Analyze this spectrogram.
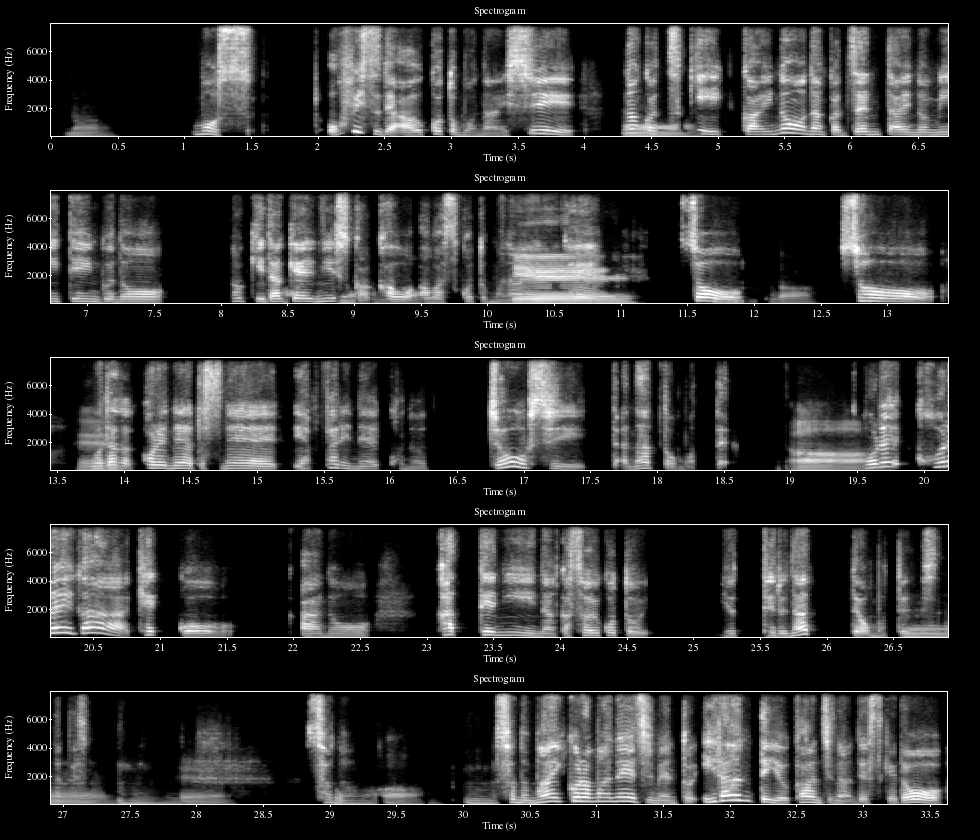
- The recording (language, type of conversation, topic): Japanese, advice, リモート勤務や柔軟な働き方について会社とどのように調整すればよいですか？
- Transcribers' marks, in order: tapping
